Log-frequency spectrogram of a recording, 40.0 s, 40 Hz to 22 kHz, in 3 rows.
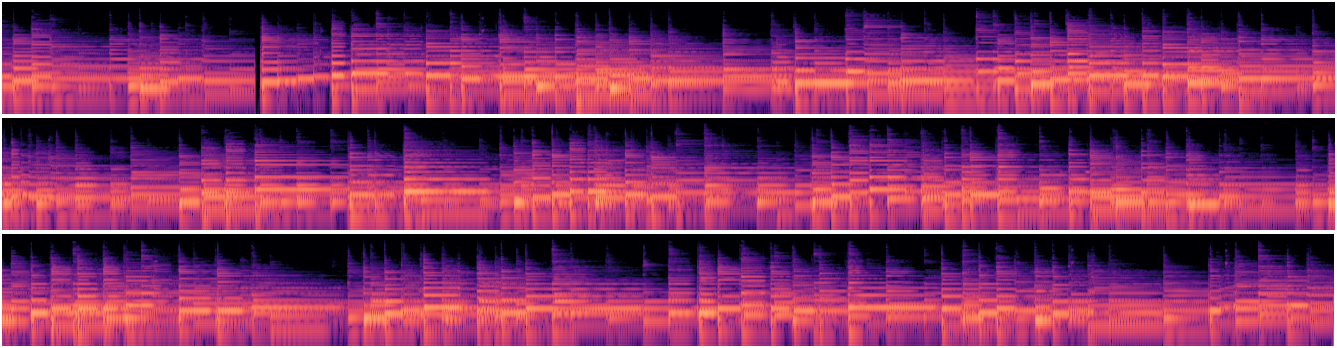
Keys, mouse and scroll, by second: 0.5 alt+z, 1.3 scroll up 1, 1.6-2.5 scroll down 3, 1.9 click, 2.5 click, 4.5 scroll up 1, 5.3 ctrl+z, 5.9 ctrl+z, 6.4 scroll down 2, 8.8 ctrl+click, 10.1-11.3 scroll up 2, 11.3 s, 14.1 scroll down 1, 15.4 scroll up 1, 15.9 ctrl+s, 16.7 click, 18.6 shift+click, 19.7 s, 22.4 click, 22.9 shift+middle click, 23.5-23.8 scroll down 1, 23.8 ctrl+s, 24.2 alt+z, 25.2 alt+z, 28.8 ctrl+s, 29.0 click, 30.1 Tab, 30.7 Tab, 31.8 click, 32.2 Tab, 34.2 click, 34.6 Tab, 36.4 alt+z, 37.0 click, 37.4-39.7 drag.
